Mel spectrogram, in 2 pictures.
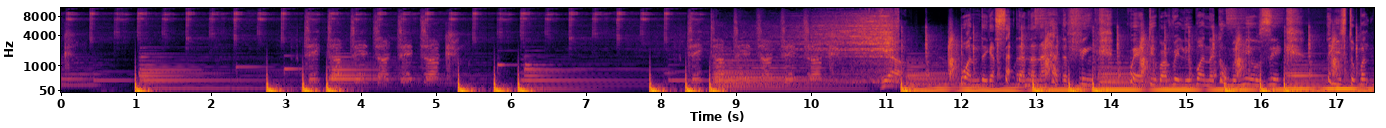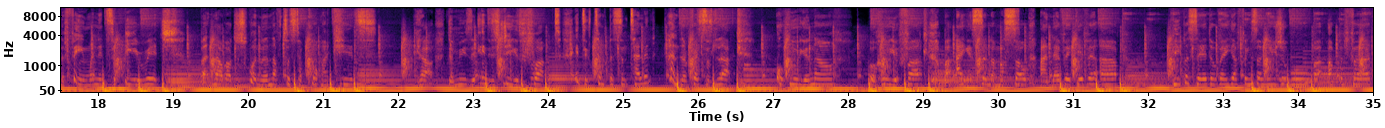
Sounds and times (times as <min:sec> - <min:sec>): Music: 0:00.0 - 0:35.0.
